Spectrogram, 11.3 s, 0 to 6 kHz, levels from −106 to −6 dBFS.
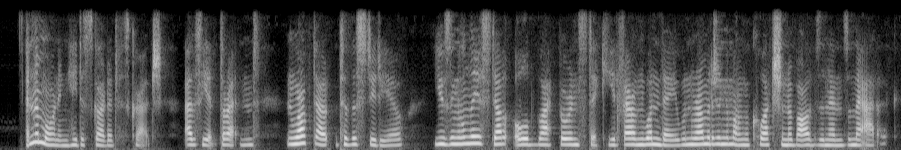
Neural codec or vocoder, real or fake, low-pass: codec, 16 kHz in and 24 kHz out, 0.6 kbps, FocalCodec, streaming, 2048 codes; fake; 5.4 kHz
